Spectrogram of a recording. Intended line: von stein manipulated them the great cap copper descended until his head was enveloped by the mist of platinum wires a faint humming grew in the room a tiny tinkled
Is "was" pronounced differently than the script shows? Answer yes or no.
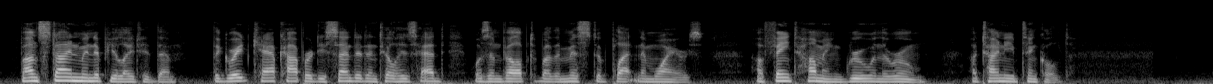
no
